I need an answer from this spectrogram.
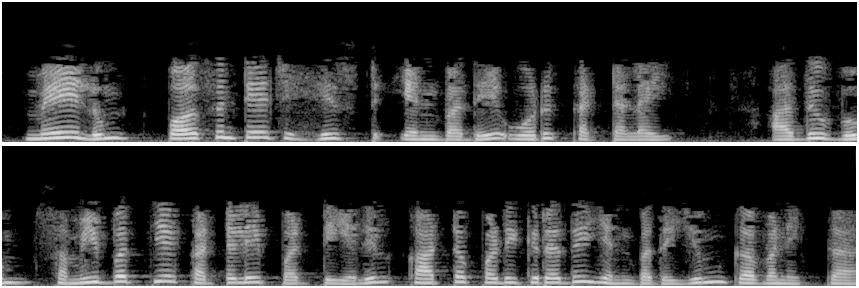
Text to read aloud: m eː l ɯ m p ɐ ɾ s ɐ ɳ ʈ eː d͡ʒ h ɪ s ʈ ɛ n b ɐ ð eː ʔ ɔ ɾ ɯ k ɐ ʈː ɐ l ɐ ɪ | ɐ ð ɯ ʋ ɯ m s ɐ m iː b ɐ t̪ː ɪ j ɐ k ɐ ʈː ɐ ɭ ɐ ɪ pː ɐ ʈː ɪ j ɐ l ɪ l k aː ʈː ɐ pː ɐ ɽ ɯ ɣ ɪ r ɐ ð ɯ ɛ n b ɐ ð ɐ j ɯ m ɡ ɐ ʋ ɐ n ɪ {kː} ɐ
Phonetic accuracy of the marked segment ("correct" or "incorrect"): correct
